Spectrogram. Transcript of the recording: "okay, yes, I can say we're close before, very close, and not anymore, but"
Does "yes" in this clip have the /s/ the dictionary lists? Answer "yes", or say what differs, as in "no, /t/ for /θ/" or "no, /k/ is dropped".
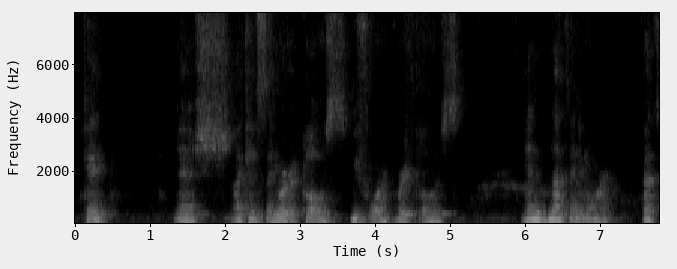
no, /ʃ/ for /s/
